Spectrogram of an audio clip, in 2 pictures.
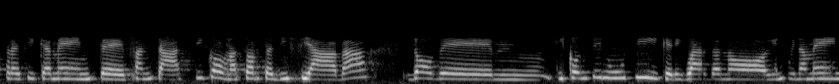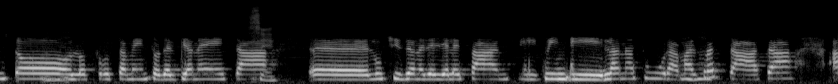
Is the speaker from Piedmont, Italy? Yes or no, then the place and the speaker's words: yes; Turin, Piedmont, Italy; now in Santhià, Italy; a Santià, dove io abito, in provincia di Vercelli, anche se io sono torinese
